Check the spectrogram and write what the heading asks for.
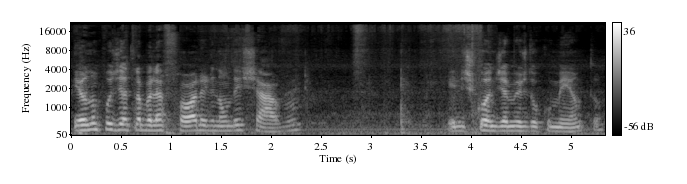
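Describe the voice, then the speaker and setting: This vlogger's voice is lowish and steady at a normal speed as she tells a personal story. She confides in her viewers with emotion and acts out other people's words, over a slight hiss or hum.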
